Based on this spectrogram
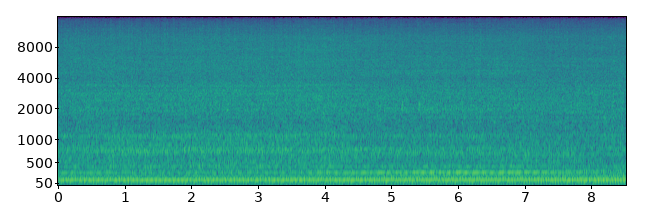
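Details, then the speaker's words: Cold start of a V8 truck with MSD 6A ignition, MSD wires and a 200 amp alternator; choke and high-idle circuit working. Smooth, even fast idle with a steady low rumble and no lifter noise, ticking or knocking. Normal cold idle. "Now that is a true cold start. You can hear there's no lifter noise, no knocking, no"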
